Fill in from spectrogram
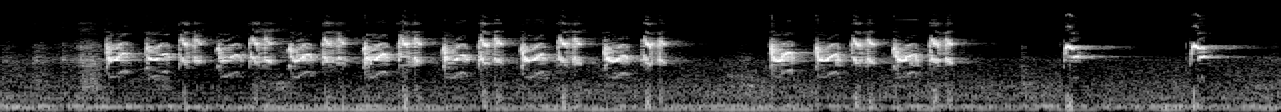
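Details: Long-tailed shrike singing gacor: a long series of rhythmic, harsh doubled notes repeated about twice per second, then a few isolated thin high whistles.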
